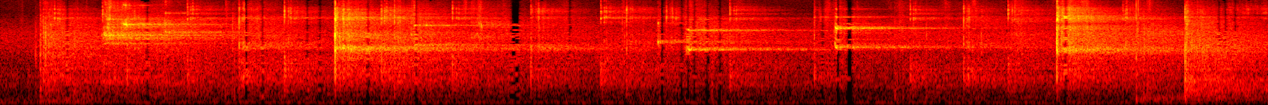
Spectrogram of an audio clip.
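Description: Table tennis rally: the plastic ball clicking off the rackets and bouncing on the table, about fifteen quick hits roughly two a second, each with a brief ringing ping.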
